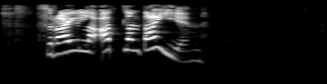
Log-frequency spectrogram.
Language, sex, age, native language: Icelandic, female, 10, Icelandic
